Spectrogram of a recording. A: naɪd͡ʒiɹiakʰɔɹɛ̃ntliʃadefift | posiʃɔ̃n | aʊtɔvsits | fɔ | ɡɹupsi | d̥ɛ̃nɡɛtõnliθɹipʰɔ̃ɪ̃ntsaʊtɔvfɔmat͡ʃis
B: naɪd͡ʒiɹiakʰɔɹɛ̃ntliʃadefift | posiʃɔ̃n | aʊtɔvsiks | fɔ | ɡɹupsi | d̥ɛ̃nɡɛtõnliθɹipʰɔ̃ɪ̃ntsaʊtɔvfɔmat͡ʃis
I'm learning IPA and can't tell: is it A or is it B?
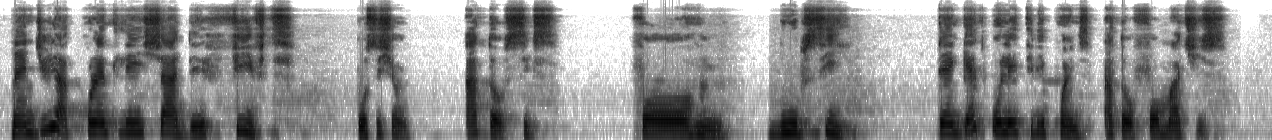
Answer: B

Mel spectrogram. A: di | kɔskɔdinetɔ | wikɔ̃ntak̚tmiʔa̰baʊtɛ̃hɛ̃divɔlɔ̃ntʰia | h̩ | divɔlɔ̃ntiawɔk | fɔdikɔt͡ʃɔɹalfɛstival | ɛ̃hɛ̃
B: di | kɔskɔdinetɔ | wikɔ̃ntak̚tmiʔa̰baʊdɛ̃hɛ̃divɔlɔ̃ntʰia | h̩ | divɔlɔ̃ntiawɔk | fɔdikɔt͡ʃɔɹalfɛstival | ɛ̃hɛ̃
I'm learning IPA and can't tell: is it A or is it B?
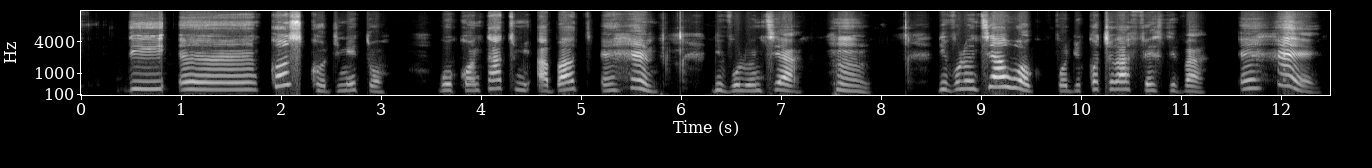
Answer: A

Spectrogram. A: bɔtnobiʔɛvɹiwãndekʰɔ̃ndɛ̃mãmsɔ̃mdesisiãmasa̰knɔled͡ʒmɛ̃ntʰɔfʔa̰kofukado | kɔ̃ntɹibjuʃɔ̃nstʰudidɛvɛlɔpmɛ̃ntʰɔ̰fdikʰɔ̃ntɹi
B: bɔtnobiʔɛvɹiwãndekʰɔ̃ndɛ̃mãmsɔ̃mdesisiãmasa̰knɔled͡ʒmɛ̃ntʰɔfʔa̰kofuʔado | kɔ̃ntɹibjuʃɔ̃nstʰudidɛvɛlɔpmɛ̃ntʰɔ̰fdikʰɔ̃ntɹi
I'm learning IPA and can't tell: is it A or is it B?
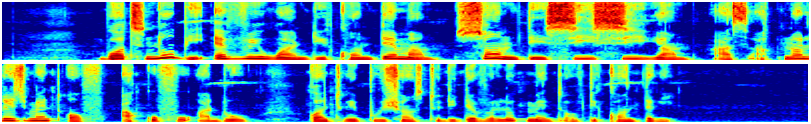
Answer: B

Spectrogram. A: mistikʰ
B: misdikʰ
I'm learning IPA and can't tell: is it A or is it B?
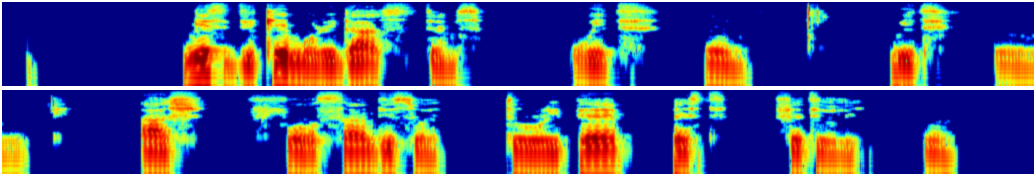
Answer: B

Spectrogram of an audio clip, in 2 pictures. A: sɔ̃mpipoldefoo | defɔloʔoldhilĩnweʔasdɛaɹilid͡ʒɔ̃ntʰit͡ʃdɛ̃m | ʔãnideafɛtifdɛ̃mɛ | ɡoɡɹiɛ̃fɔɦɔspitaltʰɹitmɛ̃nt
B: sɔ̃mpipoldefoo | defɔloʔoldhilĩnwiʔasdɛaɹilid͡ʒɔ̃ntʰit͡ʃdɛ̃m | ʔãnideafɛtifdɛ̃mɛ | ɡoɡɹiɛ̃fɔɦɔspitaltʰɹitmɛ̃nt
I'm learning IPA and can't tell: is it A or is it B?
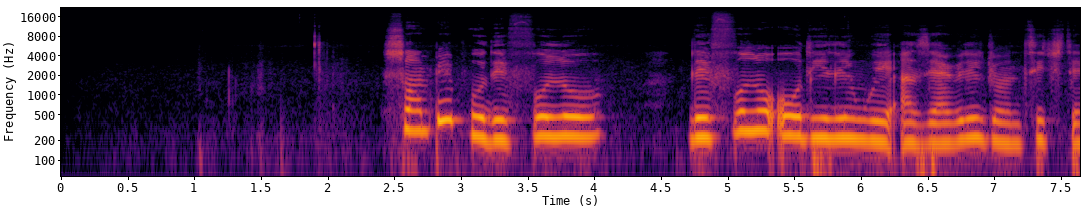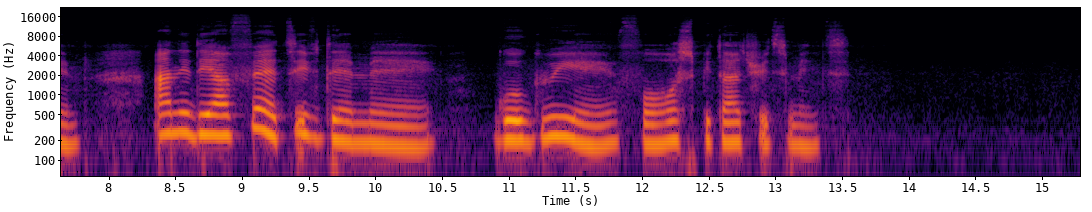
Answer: A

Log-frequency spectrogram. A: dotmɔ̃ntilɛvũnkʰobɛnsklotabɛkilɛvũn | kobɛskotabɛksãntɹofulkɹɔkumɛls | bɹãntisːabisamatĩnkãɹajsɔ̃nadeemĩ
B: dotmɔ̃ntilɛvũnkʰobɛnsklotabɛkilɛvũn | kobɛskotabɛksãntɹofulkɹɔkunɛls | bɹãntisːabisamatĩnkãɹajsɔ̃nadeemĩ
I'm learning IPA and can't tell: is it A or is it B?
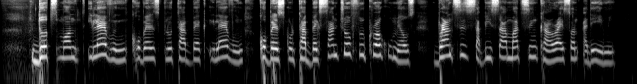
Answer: A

